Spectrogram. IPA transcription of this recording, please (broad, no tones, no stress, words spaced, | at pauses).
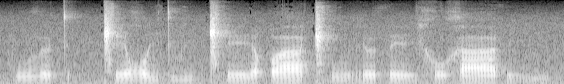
uðøt | ǁeʁʷiːt vi ǁʰeːi̯qʷaː ǁʰuːrøθeːi̯ xo xaːθiː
